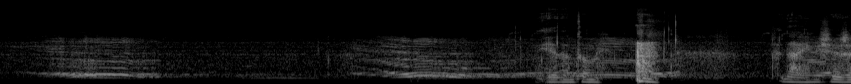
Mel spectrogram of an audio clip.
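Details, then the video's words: Red deer roaring in the rut on Sunday, 15 October 2018, in fog, one animal out of sight near a meadow. Two drawn-out moaning roars with falling harmonics come first, then a person talks quietly close by. "Rykowisko 2018 U mnie jeszcze ryczą."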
